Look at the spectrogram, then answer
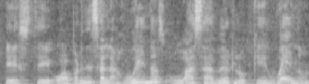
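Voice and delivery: padre harto, actuado con tono más alto; regaño imitado. Retold or imitated. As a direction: imita una advertencia enfadada al hijo. (regaño de padre harto)

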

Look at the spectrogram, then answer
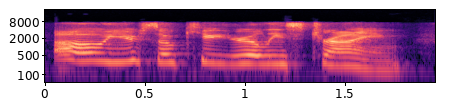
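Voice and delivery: high-pitched fond cooing; mock indulgent. The French to a tourist making an effort, indulgent. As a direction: coo it as if charmed by the attempt.

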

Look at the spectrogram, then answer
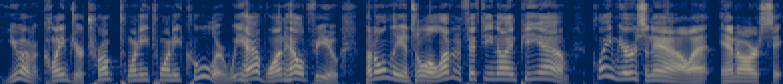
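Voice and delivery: hammed-up cheap ad pitch; mocking promo text. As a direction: read the text like a pushy ad. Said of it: "what's it say".

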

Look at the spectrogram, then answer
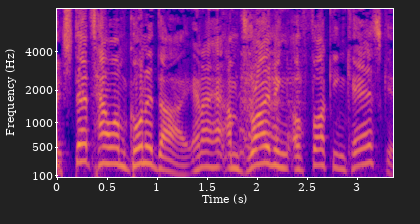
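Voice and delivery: high, loud playful rant; cackle-ready riff about his car; joking outburst. Real, not acted. Joking to his friend about his car, loud playful rant.

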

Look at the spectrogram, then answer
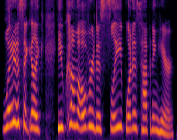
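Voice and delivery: irritated mock rant at mom; retold angry outburst. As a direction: replay the moment you lost patience. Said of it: "And I'm getting pissed".

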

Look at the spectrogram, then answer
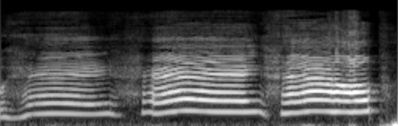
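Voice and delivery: loud, high drawn-out yells; calling for help. Acted. Woman acting out being stranded with a flat, shouting for help. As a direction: holler out for roadside rescue. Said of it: "I'll just go".

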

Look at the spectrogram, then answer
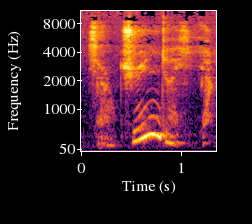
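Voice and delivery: usual speaking voice

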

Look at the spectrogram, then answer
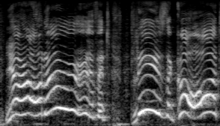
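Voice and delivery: put-on slow, high-pitched southern drawl accent. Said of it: "hard thing to do with a southern accent".

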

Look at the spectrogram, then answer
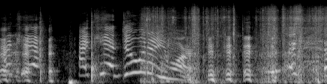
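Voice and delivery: high, slow words through helpless laughing; can't get it out for laughing; real laughter. Real, not acted. Host cracks up at the plastic knives story, laughing.

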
